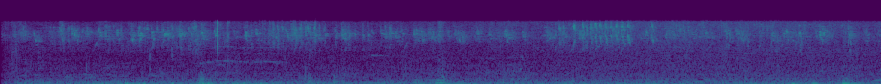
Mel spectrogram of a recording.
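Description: Small birds chirping in the background, many faint overlapping calls, with a quick rapid trill about ten seconds in.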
